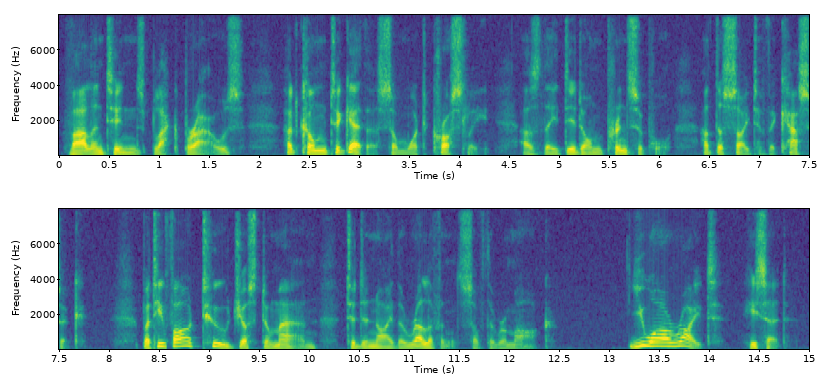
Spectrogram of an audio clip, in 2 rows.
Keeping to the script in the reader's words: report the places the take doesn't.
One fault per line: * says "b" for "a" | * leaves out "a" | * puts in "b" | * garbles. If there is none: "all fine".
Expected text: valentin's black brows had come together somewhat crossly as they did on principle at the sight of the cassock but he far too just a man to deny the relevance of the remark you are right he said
all fine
